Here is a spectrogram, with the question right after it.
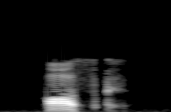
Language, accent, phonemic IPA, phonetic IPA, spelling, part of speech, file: Armenian, Eastern Armenian, /ɑskʰ/, [ɑskʰ], ասք, noun, Hy-ասք.ogg
- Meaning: legend, saga, word, tale, song, lay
